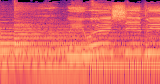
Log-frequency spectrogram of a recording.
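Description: Live worship band music: slow, held chords over a steady bass, with a voice sliding up in pitch about halfway through.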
